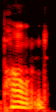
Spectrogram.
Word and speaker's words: Pwned: Here's another freebie I'll give you, is a thing called a website called Have I Been Pwned, and that's how it's pronounced.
